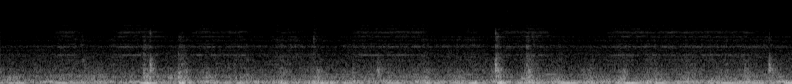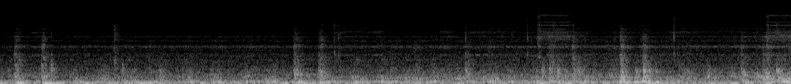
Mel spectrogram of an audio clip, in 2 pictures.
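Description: Mugunghwa-ho passenger train running, heard from inside a carriage: a steady low rumble, with wheels clicking over rail joints every few seconds and a louder rush of noise near the end.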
